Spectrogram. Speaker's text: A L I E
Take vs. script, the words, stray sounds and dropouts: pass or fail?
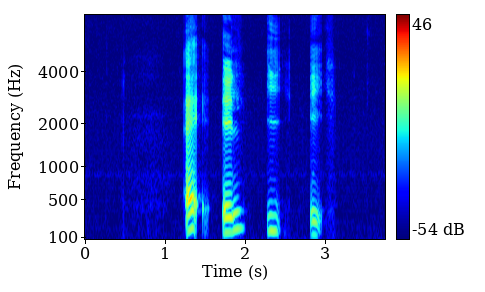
pass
